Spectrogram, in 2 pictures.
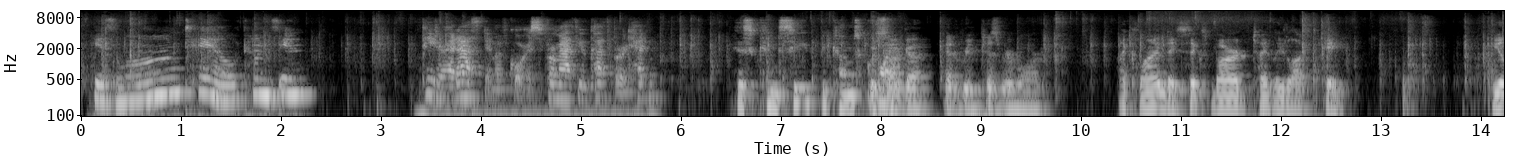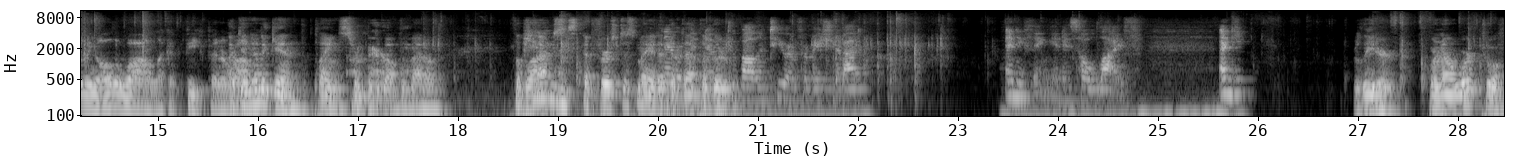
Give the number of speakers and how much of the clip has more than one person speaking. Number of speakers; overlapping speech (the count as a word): five, about 12%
